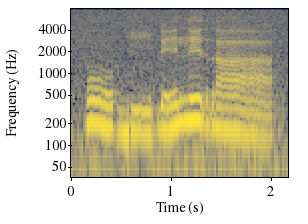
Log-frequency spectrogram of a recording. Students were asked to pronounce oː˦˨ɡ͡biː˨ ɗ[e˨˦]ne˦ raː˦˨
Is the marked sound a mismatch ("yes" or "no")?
no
